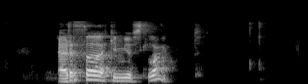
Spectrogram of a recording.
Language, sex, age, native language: Icelandic, male, 20-29, Icelandic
